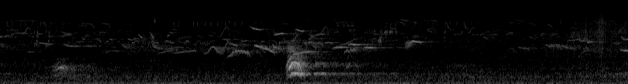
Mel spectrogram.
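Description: Outdoor ambience of small birds chirping and singing, with one louder, lower call about three seconds in.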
